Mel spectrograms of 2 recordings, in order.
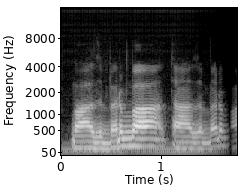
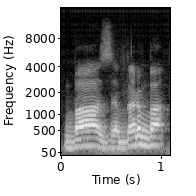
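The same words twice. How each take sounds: First: बा ज़बर बा with final बा pulled long; dragged vowel. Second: बा ज़बर बा with a quick final बा; short vowel. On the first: Teacher imitates people's mistake, final बा dragged out. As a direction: stretch the closing vowel of बा. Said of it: "लोग इसको खींच देते हैं". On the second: Teacher models correct reading, final बा kept short. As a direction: release the last बा briefly, no dragging. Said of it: "बस थोड़ा सा". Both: Shown as a demonstration.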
